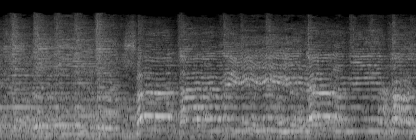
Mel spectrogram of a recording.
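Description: Albanian folk song: fast, steady plucking on long-necked lutes throughout, with a man's voice coming in about a second and a half in and holding a wavering, ornamented note before breaking off near the end.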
